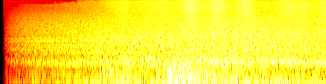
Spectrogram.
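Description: Steady low industrial rumble with a faint hum, fading in from silence over the first two seconds: factory ambience.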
